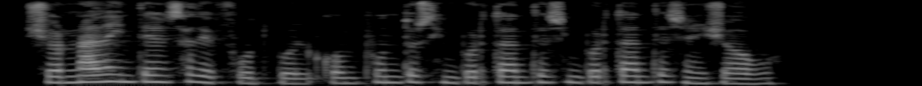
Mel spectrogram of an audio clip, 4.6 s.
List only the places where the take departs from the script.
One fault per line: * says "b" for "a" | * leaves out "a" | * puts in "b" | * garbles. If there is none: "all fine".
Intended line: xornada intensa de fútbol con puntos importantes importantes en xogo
all fine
